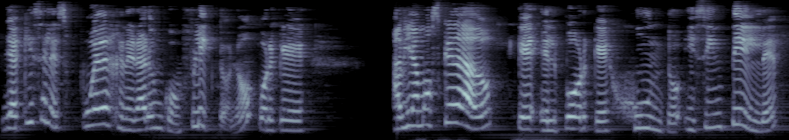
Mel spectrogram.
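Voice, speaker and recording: A woman with a somewhat high voice teaches a recorded grammar lesson. She explains each rule patiently and slows down to stress the key points. She keeps checking in with her students through short tag questions. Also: lively intonation.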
